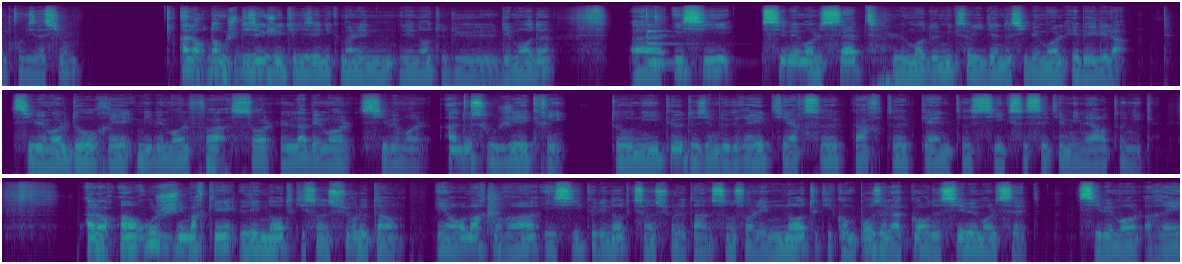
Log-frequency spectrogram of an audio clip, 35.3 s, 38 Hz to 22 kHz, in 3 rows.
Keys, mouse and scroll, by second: 0.0 click, 6.3 click, 16.3 click.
